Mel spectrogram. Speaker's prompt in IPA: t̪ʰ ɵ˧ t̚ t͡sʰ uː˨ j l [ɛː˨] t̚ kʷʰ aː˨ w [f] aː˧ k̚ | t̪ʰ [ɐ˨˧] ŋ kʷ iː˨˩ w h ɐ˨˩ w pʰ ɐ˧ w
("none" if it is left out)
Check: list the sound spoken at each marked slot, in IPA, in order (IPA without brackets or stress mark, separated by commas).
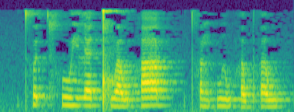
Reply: ɛː˨, h, ɐ˨˩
